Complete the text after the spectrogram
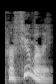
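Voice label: "perfumery", British English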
